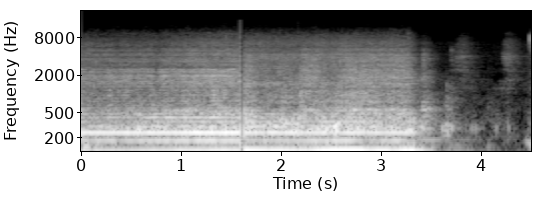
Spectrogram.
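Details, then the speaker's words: Samsung WA50R5200 top-load washer test-run on spin setting after suspension rods replacement: an even low pump drone during the drain cycle with no thumping or banging, then it winds down quietly before spinning; normal drain and spin. "And it'll go through, right there, it's a drain cycle. It'll do that 2 or 3 times before it spins. It'll spin 2 or 3 times before it reaches its max spin."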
